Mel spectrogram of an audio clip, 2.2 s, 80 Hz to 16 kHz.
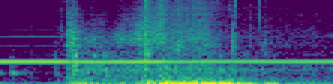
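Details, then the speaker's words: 1990 Chevy K1500 5.7L carbureted, crank no start, no fuel pump buzz heard: catches on starter fluid sprayed into the carb, brief low rumble under a second, then dies; no-start from fuel supply fault. "all right and now it's back to crank no start so because it started up for a quick second and turned back off that proves to me that it's fuel related because it started up when I sprayed the uh the starter fluid in there"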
